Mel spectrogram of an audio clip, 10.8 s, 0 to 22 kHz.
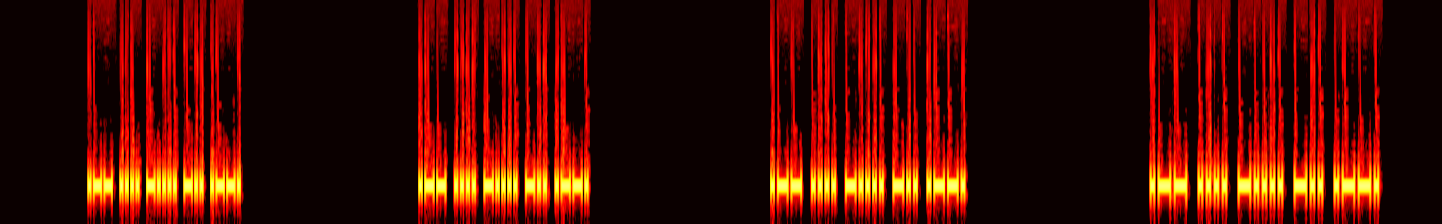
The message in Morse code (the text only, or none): WH6DP WH6DP WH6DP WH6DP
